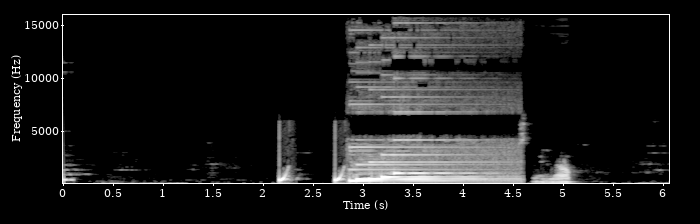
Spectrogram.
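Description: Quiz game sound effects: a short rising plop as a tile is clicked, then a second plop followed by a bright chime that builds upward note by note and rings for about two seconds, the cue for a correct word match.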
